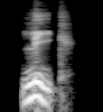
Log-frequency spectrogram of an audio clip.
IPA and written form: liːk (leak)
